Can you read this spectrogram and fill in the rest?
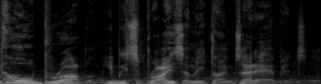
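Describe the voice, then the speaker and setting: A man's voice: medium pitch, sing-song, normal speed, soft background music. A man playing a laid-back, folksy turkey hotline operator in a comedy sketch. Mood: easygoing. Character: easygoing turkey hotline helper.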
